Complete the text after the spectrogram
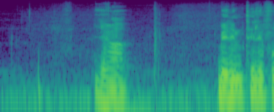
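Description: A young man speaks briefly in a low voice close by.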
